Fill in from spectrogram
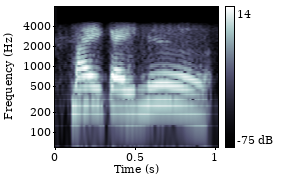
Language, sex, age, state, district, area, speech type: Bodo, female, 60+, Assam, Udalguri, rural, conversation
